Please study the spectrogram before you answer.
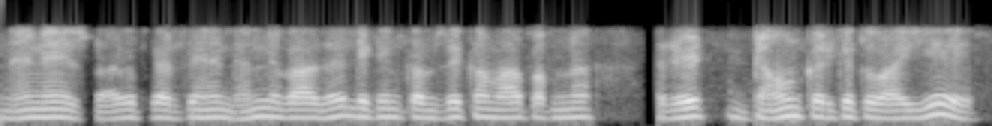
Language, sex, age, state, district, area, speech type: Hindi, male, 60+, Uttar Pradesh, Ayodhya, rural, conversation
